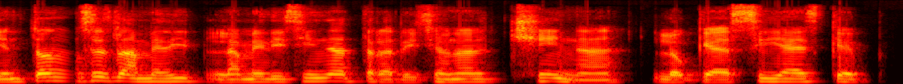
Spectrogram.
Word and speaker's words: qi: Ahora, ¿qué pasaba con la cultura de la medicina china y el chi? que se escribe qi y ese qi, ese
